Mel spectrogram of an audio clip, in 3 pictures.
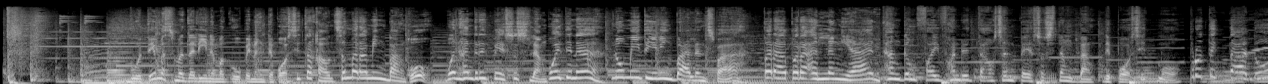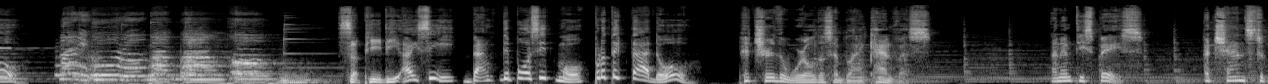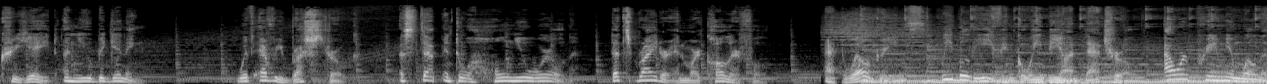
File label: COMMERCIAL, Male Voice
